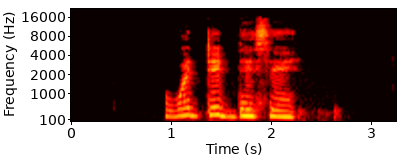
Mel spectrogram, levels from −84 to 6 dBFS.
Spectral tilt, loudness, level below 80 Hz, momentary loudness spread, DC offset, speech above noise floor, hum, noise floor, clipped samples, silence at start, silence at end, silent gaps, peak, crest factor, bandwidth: -3 dB/octave; -25 LUFS; -76 dBFS; 17 LU; under 0.1%; 60 dB; none; -86 dBFS; under 0.1%; 0.95 s; 1 s; none; -8 dBFS; 22 dB; 16.5 kHz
